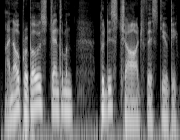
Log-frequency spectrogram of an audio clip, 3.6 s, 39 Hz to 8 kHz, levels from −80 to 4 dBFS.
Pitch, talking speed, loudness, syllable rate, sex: 105 Hz, 135 wpm, -17 LUFS, 5.2 syllables/s, male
